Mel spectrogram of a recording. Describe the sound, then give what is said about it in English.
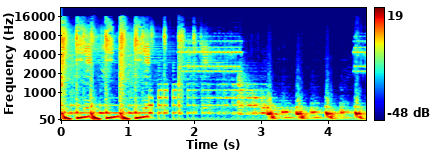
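A phone ringtone plays loudly, a bright electronic melody of repeating tonal bursts that keeps cycling with no one speaking over it. “You said, please answer the phone.”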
